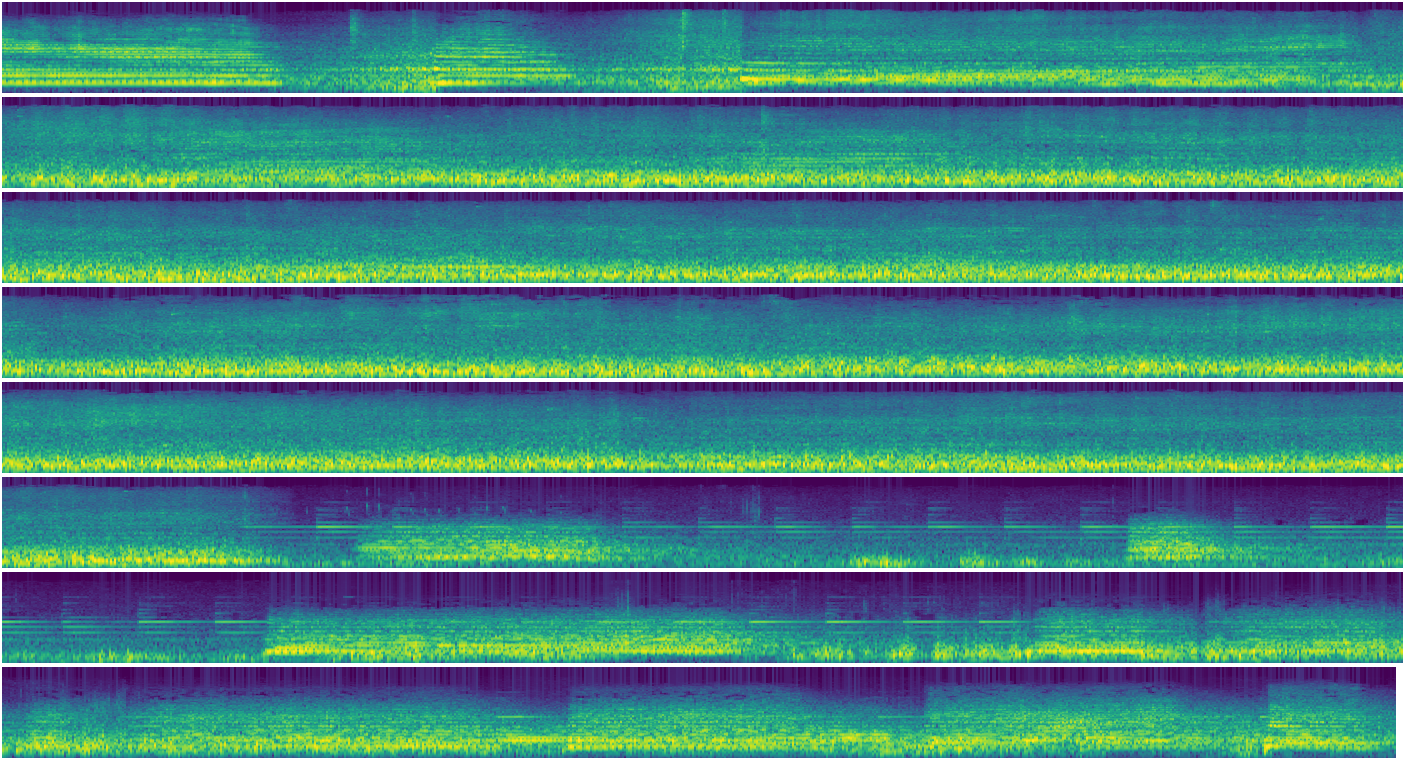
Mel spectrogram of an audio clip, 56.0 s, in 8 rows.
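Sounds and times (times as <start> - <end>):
distant locomotive air horn: 0.0 - 7.0, 7.9 - 9.4, 10.7 - 11.8, 15.2 - 16.8, 36.8 - 38.3, 40.6 - 41.3, 43.4 - 45.8, 47.2 - 56.0
train cars rumbling and rattling: 0.0 - 56.0.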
